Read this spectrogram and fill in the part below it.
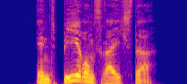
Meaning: inflection of entbehrungsreich: 1. strong/mixed nominative masculine singular superlative degree 2. strong genitive/dative feminine singular superlative degree
- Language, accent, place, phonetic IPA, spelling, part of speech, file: German, Germany, Berlin, [ɛntˈbeːʁʊŋsˌʁaɪ̯çstɐ], entbehrungsreichster, adjective, De-entbehrungsreichster.ogg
